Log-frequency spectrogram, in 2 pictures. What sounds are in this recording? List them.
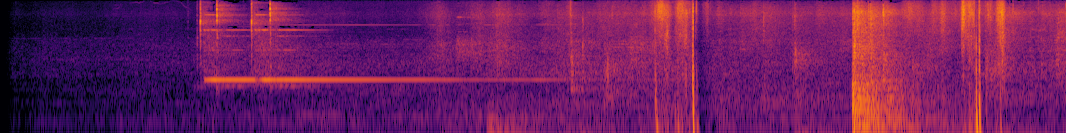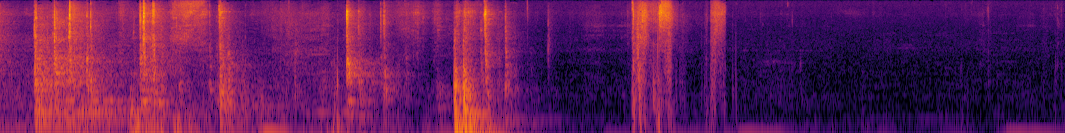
bell ringing, door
